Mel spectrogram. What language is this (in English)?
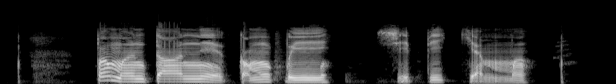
Bamun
